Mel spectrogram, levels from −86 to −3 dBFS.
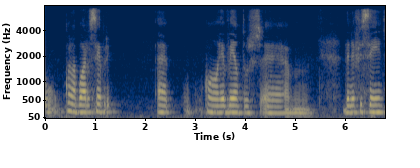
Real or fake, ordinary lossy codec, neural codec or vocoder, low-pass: real; AAC, 32 kbps; none; 7.2 kHz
